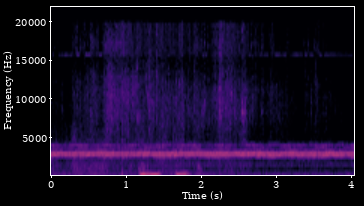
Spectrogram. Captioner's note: owl hooting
